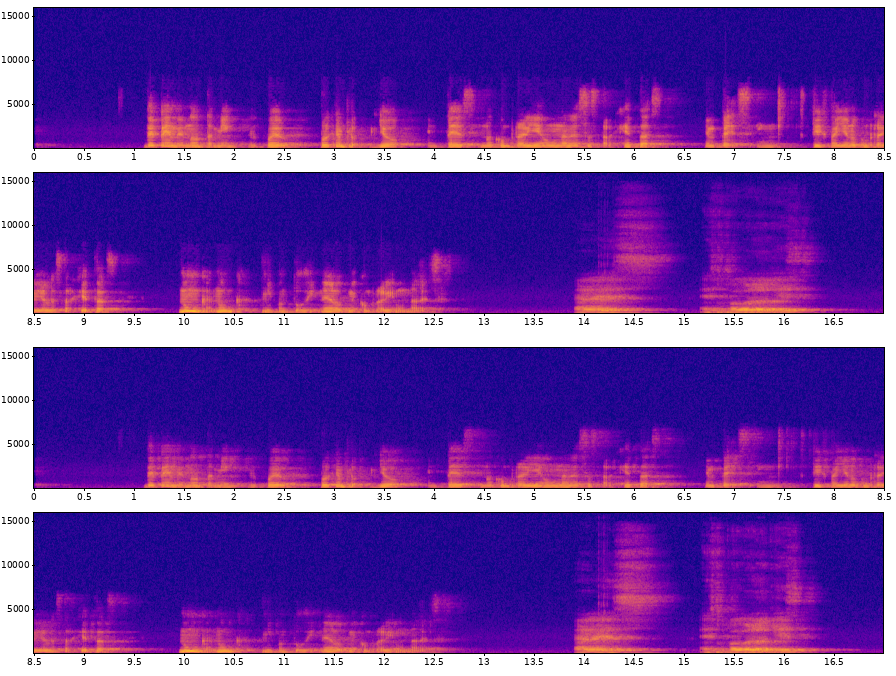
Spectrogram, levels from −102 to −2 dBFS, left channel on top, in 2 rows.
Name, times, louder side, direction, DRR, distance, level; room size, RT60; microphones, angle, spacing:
voice 1, 1.1-2.6 2.9-3.7 3.9-6.3 6.7-7.5 7.8-9.3 9.9-12.6, left 2 dB, 80° left, 8 dB, 2.3 m, -30 dB
voice 2, 13.9-14.7 15.1-16.1, right 1 dB, 35° right, -3 dB, 7.4 m, -28 dB
30.0 x 22.0 x 7.7 m, 0.83 s
head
